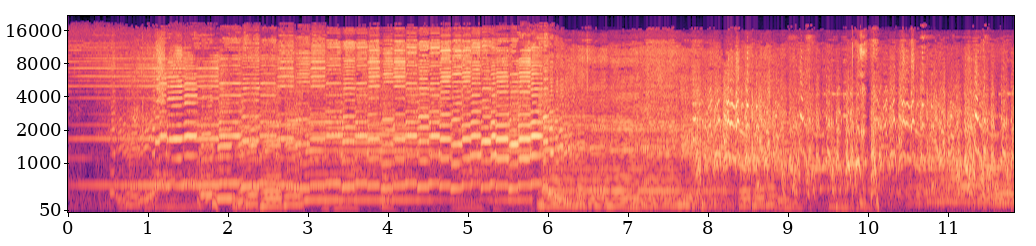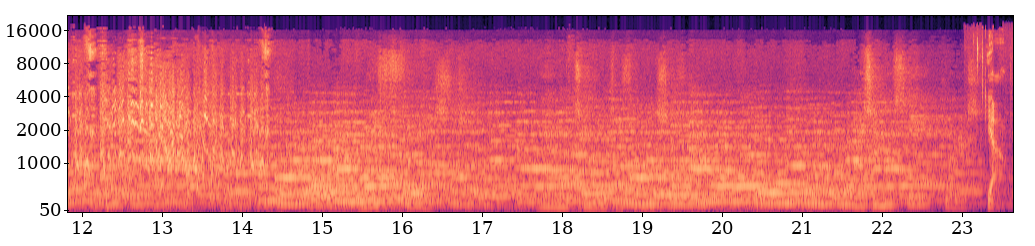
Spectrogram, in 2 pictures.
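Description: Experimental tape-loop music collage written for the film Wonderwall, with dense layered tones that cut abruptly between contrasting sections, shifting from bright repeating figures to a swirling, smeared wash and then steady droning chords.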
